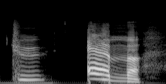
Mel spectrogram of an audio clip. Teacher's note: And you realize that you do not pronounce es. You pronounce just aim.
